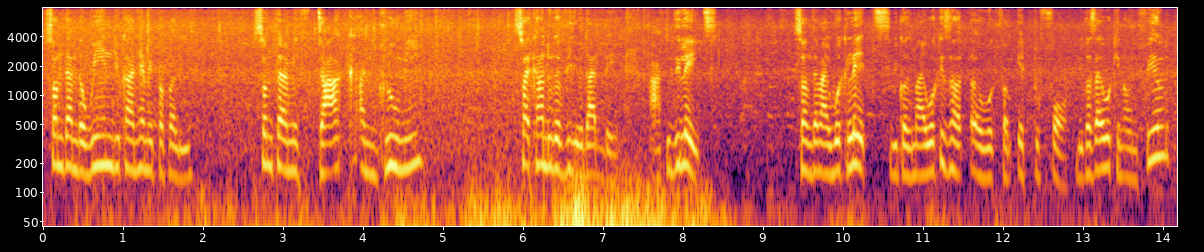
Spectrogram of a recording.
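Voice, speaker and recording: Young man, rambling, self-correcting vlog chat, slightly raised pitch, faint yard ambience behind. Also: normal speed, noisy background. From Dominica. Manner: relaxed and chatty, self-correcting, laughs at his slips. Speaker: gardening channel host. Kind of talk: casual rambling chat to camera. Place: outdoors in a backyard garden. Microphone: camcorder microphone.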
